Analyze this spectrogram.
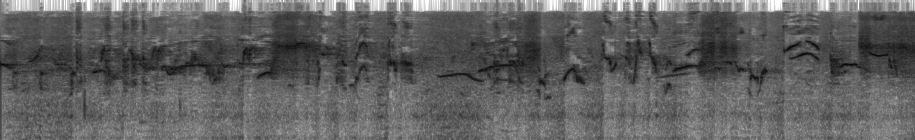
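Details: White-rumped shama song meant as training to make silent birds sing: a rich, continuous run of varied whistles, slurs and sharp chips over steady background hiss.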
